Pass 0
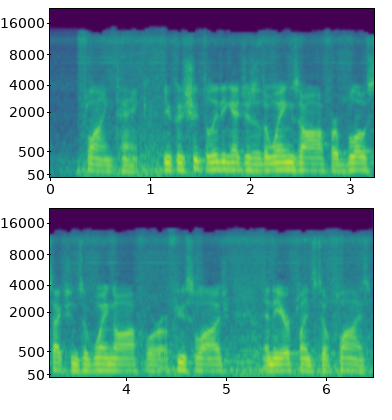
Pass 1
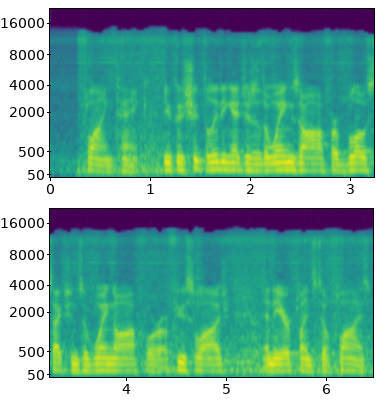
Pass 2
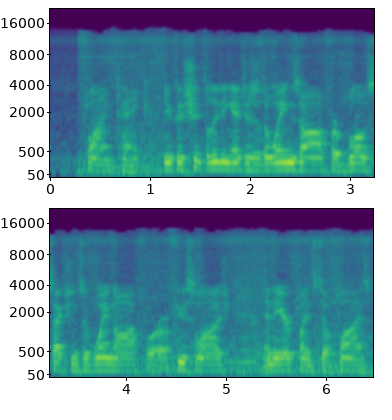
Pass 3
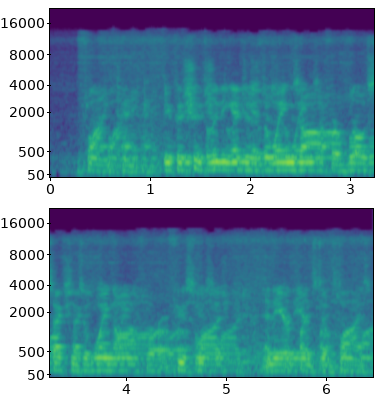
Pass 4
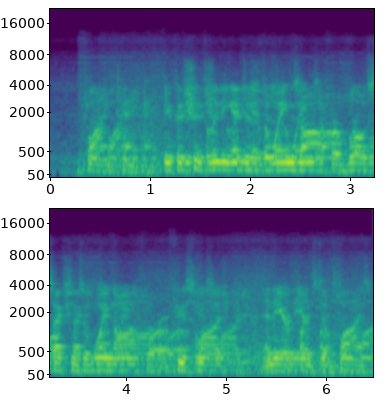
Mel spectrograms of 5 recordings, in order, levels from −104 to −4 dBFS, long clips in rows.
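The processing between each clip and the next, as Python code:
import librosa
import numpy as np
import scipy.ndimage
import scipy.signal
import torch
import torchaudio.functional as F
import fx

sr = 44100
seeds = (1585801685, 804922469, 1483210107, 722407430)

y1 = scipy.signal.sosfilt(scipy.signal.butter(2, 97.0, 'highpass', fs=sr, output='sos'), x)
y1 = y1 * 10.0 ** (7.5 / 20.0)
y2 = fx.comb_fb(y1, sr, f0_hz=90.0, decay_s=0.2, harmonics='all', damping=0.0, mix_pct=90)
y2 = y2 * 10.0 ** (-8.5 / 20.0)
y3 = y2 + 10.0 ** (-6.0 / 20.0) * np.pad(y2, (int(197 * sr / 1000.0), 0))[:len(y2)]
y3 = y3 * 10.0 ** (-4.0 / 20.0)
y4 = fx.air_absorb(y3, sr, metres=190.0)
y4 = y4 * 10.0 ** (6.5 / 20.0)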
